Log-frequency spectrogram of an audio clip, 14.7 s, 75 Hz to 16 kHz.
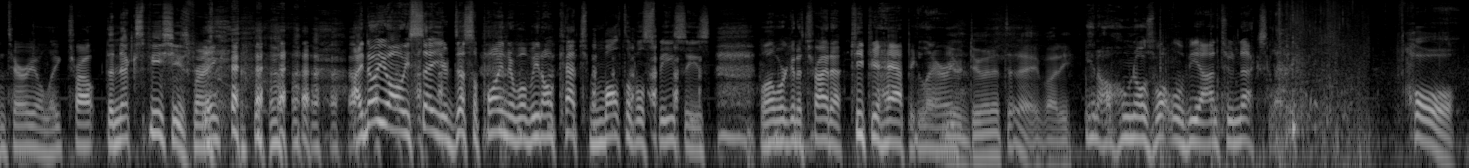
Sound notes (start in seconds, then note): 2.1 laughs; 12.7 fish plops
